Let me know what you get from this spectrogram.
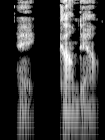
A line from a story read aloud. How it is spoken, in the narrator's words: Kit said gently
